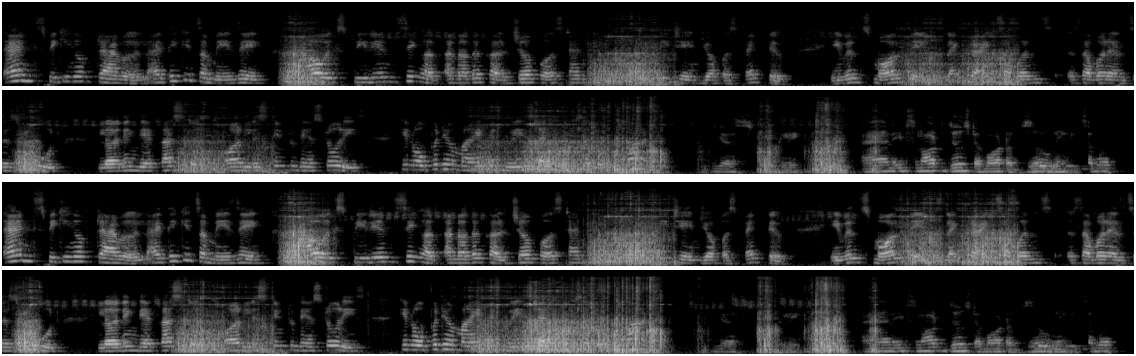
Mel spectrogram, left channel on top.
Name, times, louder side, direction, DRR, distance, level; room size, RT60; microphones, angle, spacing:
voice 1, 0.0-11.9 12.3-14.9 15.3-17.9 21.7-22.1, right 2 dB, 85° right, 1.0 m, -32 dB
sound 1, 2.8-3.8 5.8-6.7 8.9-10.2 11.4-11.8 12.0-12.2 12.5-12.6 13.0-14.1 15.7-18.0 18.3-18.4 18.9-20.1, right 5 dB, 35° right, 0.3 m, -28 dB
voice 2, 18.4-19.3 19.9-22.4, left 3 dB, 65° left, 0.8 m, -37 dB
2.8 x 2.0 x 2.4 m
head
